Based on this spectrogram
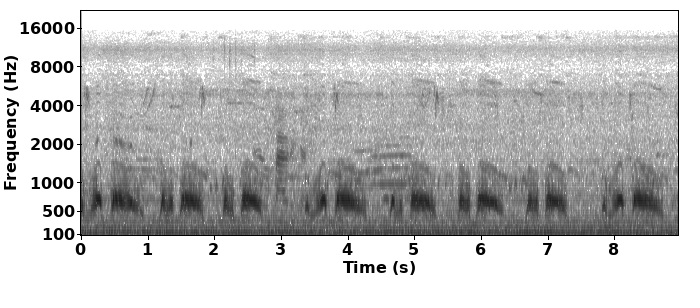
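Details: Live decoy session with spotted doves, luring and catching a small-voiced wild bird that took long to descend. Mellow coos repeat roughly every second in steady runs, with faint chirps and low hum beneath.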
